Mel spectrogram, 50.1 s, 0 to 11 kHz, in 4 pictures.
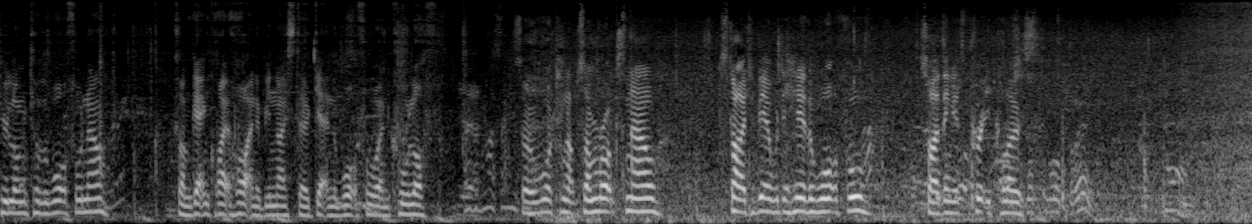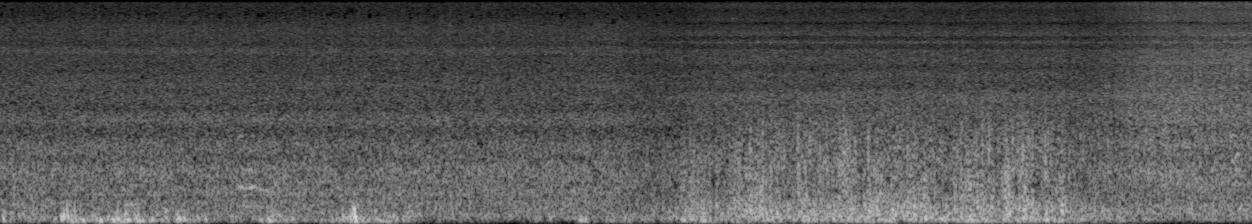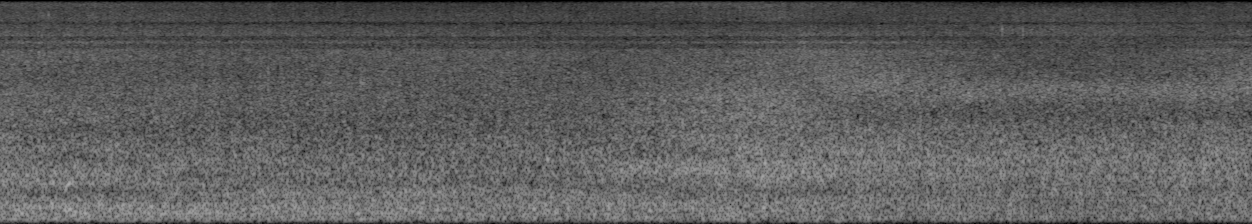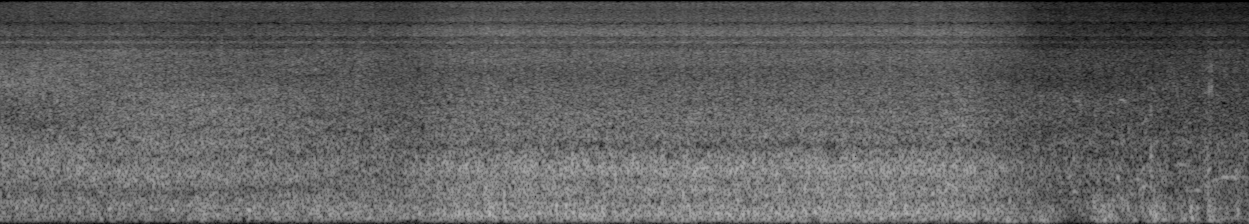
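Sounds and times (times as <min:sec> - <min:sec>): waterfall rushing: 0:05.4 - 0:50.0.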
